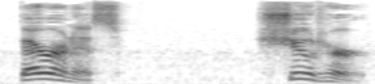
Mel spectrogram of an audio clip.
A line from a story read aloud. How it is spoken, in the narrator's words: she snapped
